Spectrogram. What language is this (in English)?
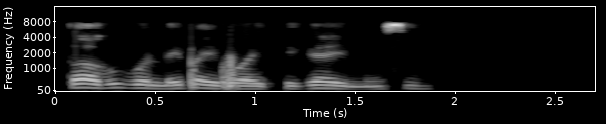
Kalenjin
